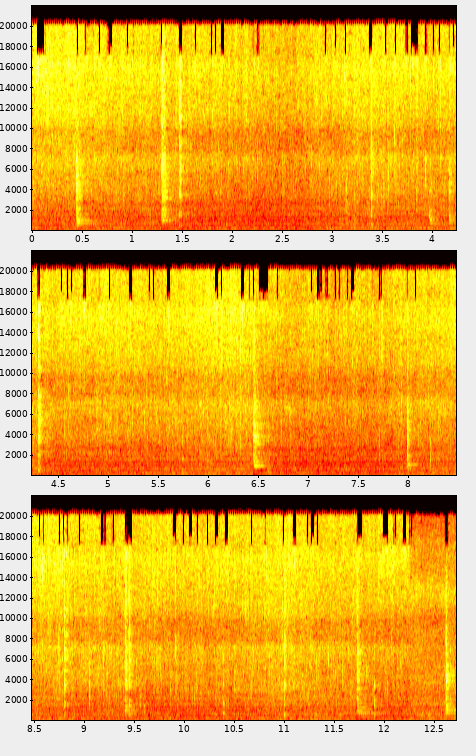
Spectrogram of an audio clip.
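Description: Sliced ridge gourd fries in a hot pan under steady stirring, with a continuous close sizzle and occasional sharp scrapes and taps of the spoon against the pan.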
